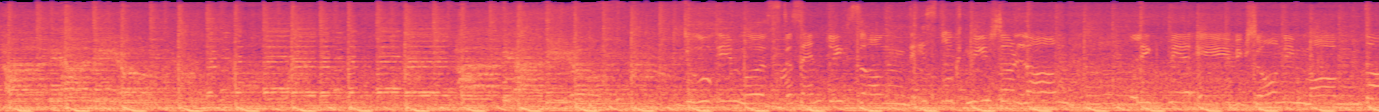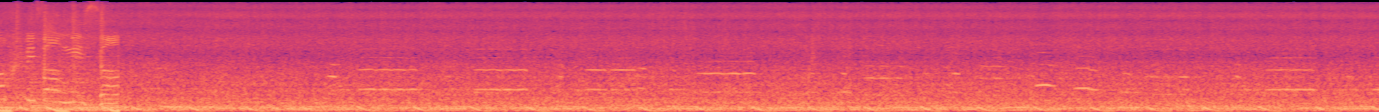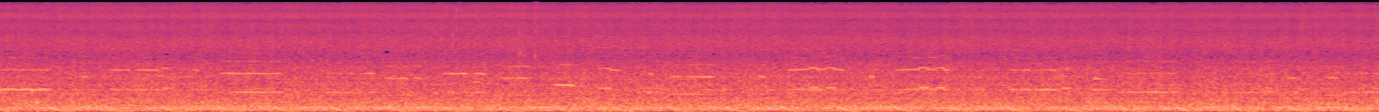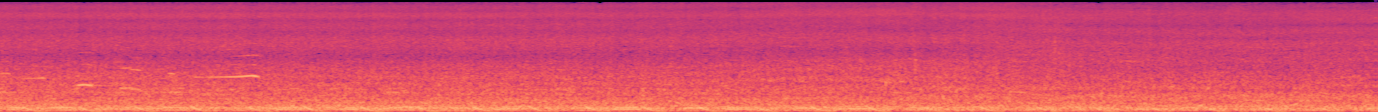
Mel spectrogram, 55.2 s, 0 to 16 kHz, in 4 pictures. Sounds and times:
Music: 0.0s - 15.9s, 16.7s - 51.4s
Waterfall: 0.0s - 55.1s.

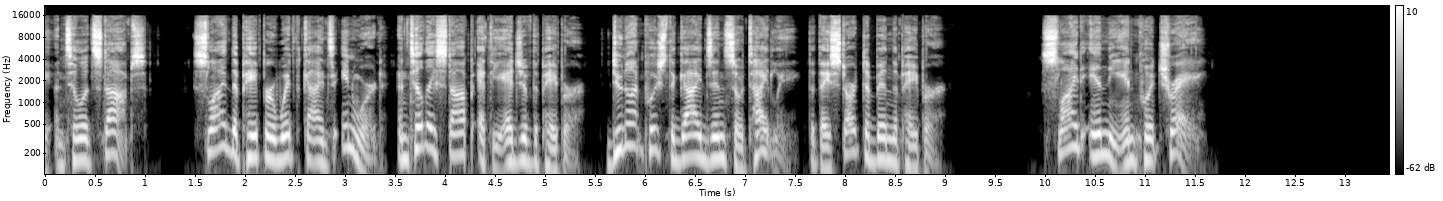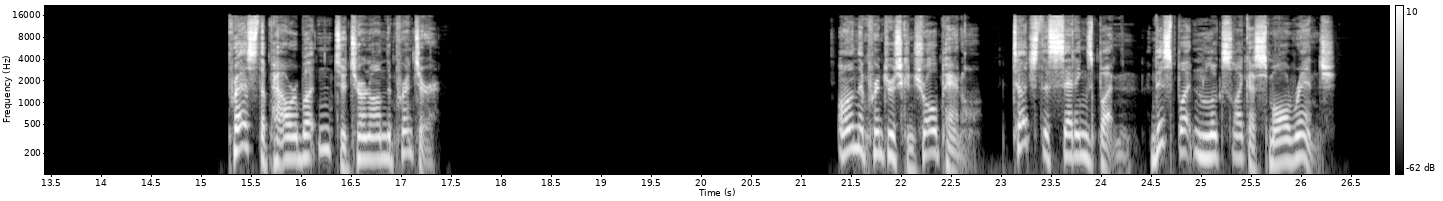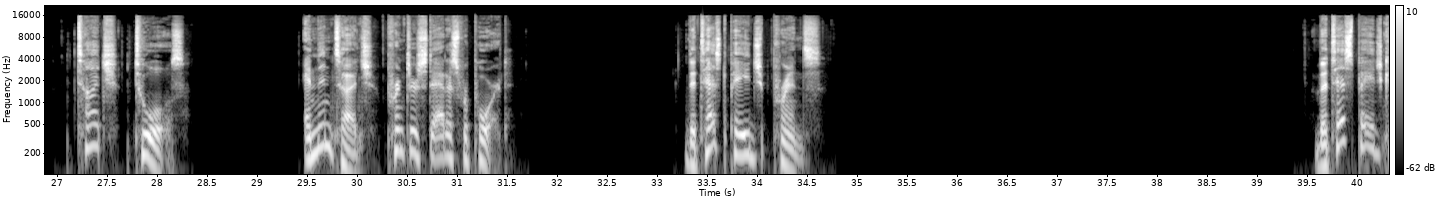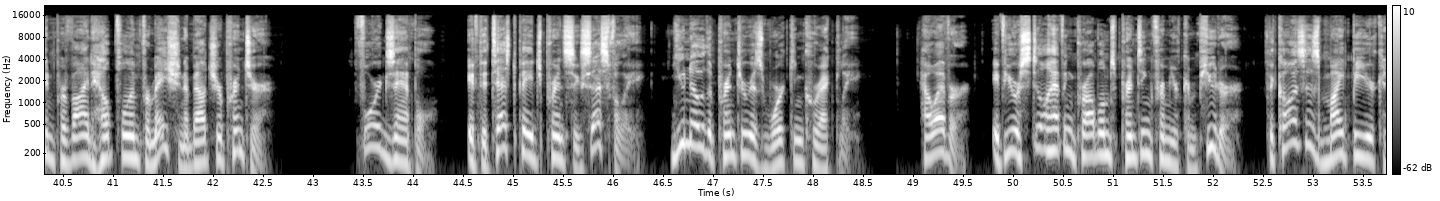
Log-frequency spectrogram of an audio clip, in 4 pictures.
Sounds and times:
Speech: 0.0s - 9.1s, 10.0s - 11.7s, 15.3s - 17.5s, 21.4s - 26.4s, 27.2s - 28.4s, 29.5s - 31.6s, 33.3s - 34.8s, 39.6s - 42.7s, 43.4s - 48.5s, 49.1s - 53.7s.

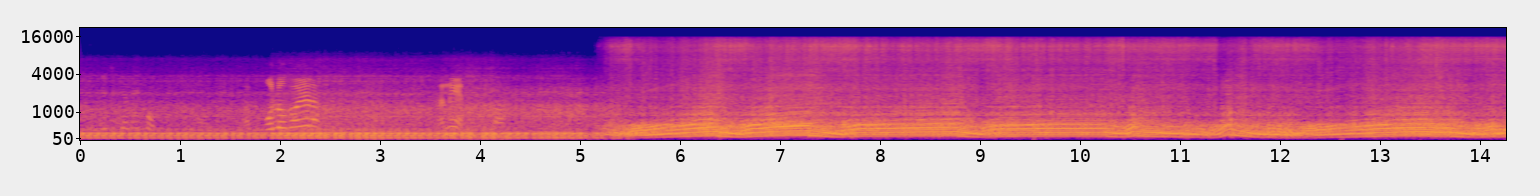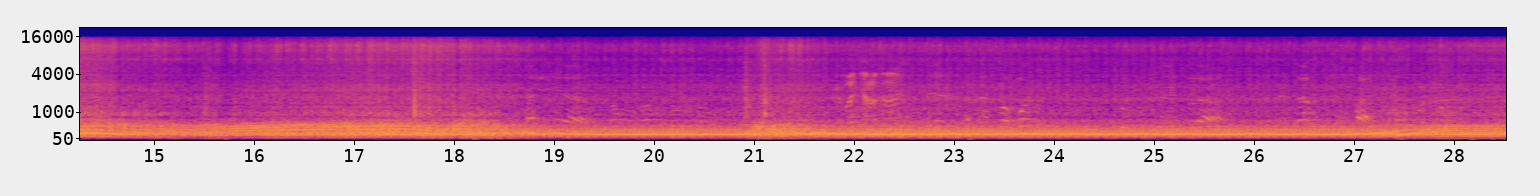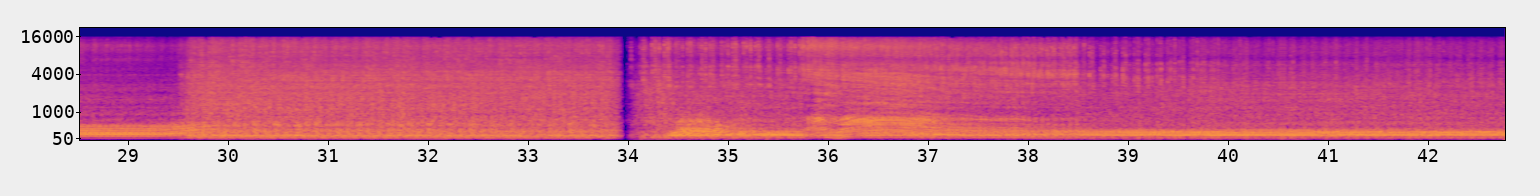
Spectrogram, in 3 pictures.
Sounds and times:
Motorcycle: 0.0s - 42.7s
Speech: 0.2s - 0.8s, 1.6s - 2.4s, 3.6s - 4.3s, 18.7s - 20.2s, 21.8s - 23.9s, 24.6s - 27.5s.

